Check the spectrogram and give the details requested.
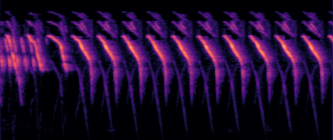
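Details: Belgian canary singing a series of bright descending whistled notes, each sweeping down from high pitch, repeated about four times per second in an even rhythm.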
